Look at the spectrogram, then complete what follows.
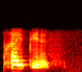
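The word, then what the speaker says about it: Scheepjes: how do you pronounce it? Sheep cheese? – Schepjes.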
